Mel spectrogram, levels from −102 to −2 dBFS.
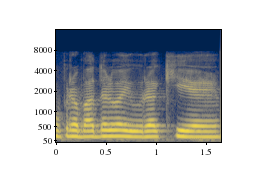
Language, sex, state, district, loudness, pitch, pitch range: Rajasthani, male, Rajasthan, Churu, -13 LUFS, 185 Hz, 180-195 Hz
